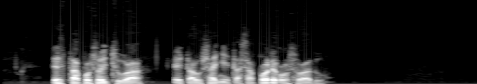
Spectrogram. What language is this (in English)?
Basque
